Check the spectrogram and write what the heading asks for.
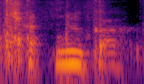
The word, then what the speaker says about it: Chattanooga: where molly's from chattanooga in tennessee have i pronounced it right chattanooga yes i want to do this in a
